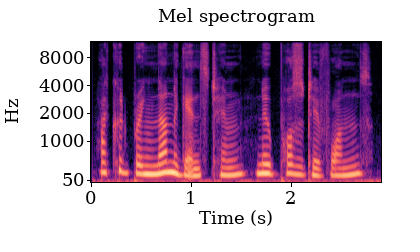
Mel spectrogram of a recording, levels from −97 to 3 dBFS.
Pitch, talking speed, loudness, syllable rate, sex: 200 Hz, 165 wpm, -15 LUFS, 4.9 syllables/s, female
